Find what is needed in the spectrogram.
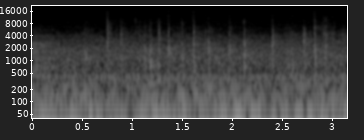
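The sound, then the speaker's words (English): Typing on a computer keyboard: faint, rapid clicking keystrokes in an uneven stream, with no talking. “I'll type it.”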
